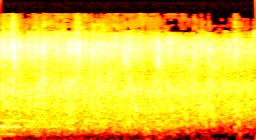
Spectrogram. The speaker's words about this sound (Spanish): Démosle un fuerte aplauso, Señor.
